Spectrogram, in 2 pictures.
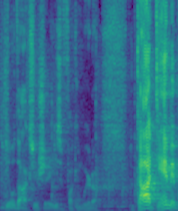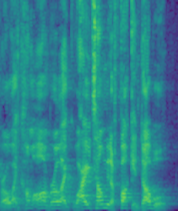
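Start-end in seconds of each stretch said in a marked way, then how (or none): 2.0-5.3 loud, higher exasperated rant; frustrated yell. Real, not acted. Streamer venting at the chat that told him to double, loud. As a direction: vent the anger in a burst.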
